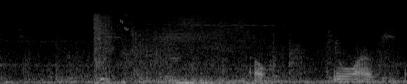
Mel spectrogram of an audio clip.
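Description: A treasure chest bursts open with a bright magical whoosh.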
